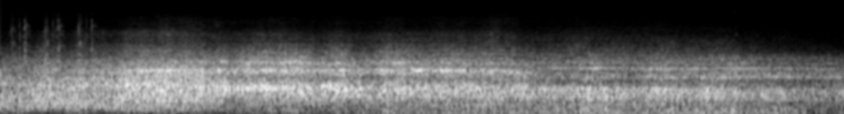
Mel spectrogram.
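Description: Electric locomotive-hauled double-deck passenger train passing at speed: a steady rush of wheels on the rails with a faint whine. It is loudest about a second or two in and fades toward the end as the train moves away.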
